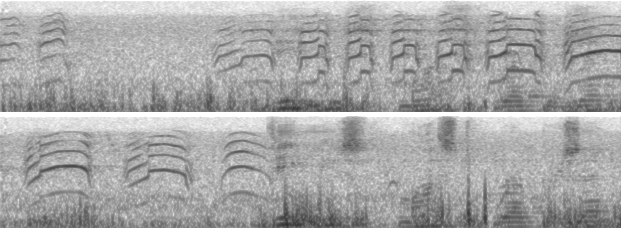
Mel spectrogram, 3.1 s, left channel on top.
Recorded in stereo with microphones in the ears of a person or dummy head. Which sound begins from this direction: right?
A man speaking, at 1.3 s.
